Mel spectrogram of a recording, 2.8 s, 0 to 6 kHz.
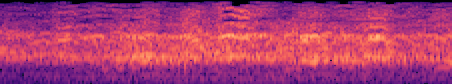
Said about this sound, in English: Many rise early to witness the magnificent spectacle of the sunrise flyout of some 14,000 sandhill cranes. And more than 30,000 Ross's geese and snow geese.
